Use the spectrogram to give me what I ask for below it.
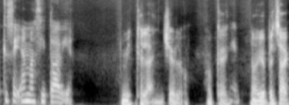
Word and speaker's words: Michelangelo: Se dice Michelangelo, con la CH, pero se pronuncia Michelangelo. Junto.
